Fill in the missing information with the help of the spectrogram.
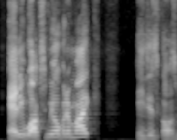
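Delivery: ordinary talk, nothing marked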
